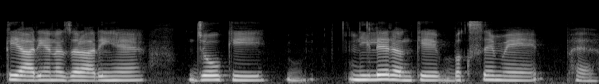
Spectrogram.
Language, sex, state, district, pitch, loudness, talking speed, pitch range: Hindi, female, Punjab, Fazilka, 195 Hz, -16 LUFS, 120 wpm, 190-210 Hz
